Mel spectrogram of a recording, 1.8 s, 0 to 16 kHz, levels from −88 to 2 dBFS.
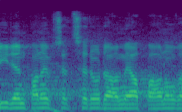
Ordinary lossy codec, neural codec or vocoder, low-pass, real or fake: AAC, 64 kbps; none; 10.8 kHz; real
